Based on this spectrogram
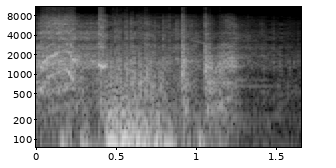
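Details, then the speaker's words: Suzuki Intruder VS800 with new battery, cranked by crossing the solenoid terminals directly: strong chugging crank with uneven compression pulses, fading after about a second; starter motor turns engine fine, but solenoid doesn't look to be working. "yeah the bike turns over with that but it doesn't look like that solenoid's working"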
